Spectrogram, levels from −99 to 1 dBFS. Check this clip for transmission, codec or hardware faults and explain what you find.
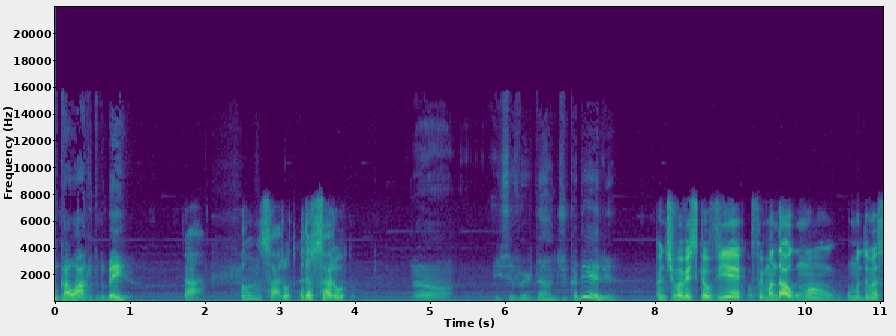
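I find no transmission, codec or hardware faults in this clip.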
